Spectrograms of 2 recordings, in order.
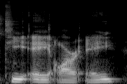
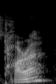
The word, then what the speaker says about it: Tara: daughter is named well her name is t-a-r-a and the way his family pronounces that name is tara but wherever he goes in canadian-speaking world they say tara just kind of no matter what so people make that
